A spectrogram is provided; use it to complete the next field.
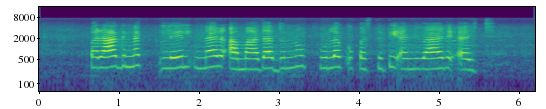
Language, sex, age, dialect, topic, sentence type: Maithili, female, 18-24, Southern/Standard, agriculture, statement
